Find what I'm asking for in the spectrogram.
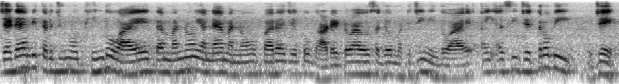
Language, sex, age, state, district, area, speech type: Sindhi, male, 18-30, Rajasthan, Ajmer, urban, spontaneous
